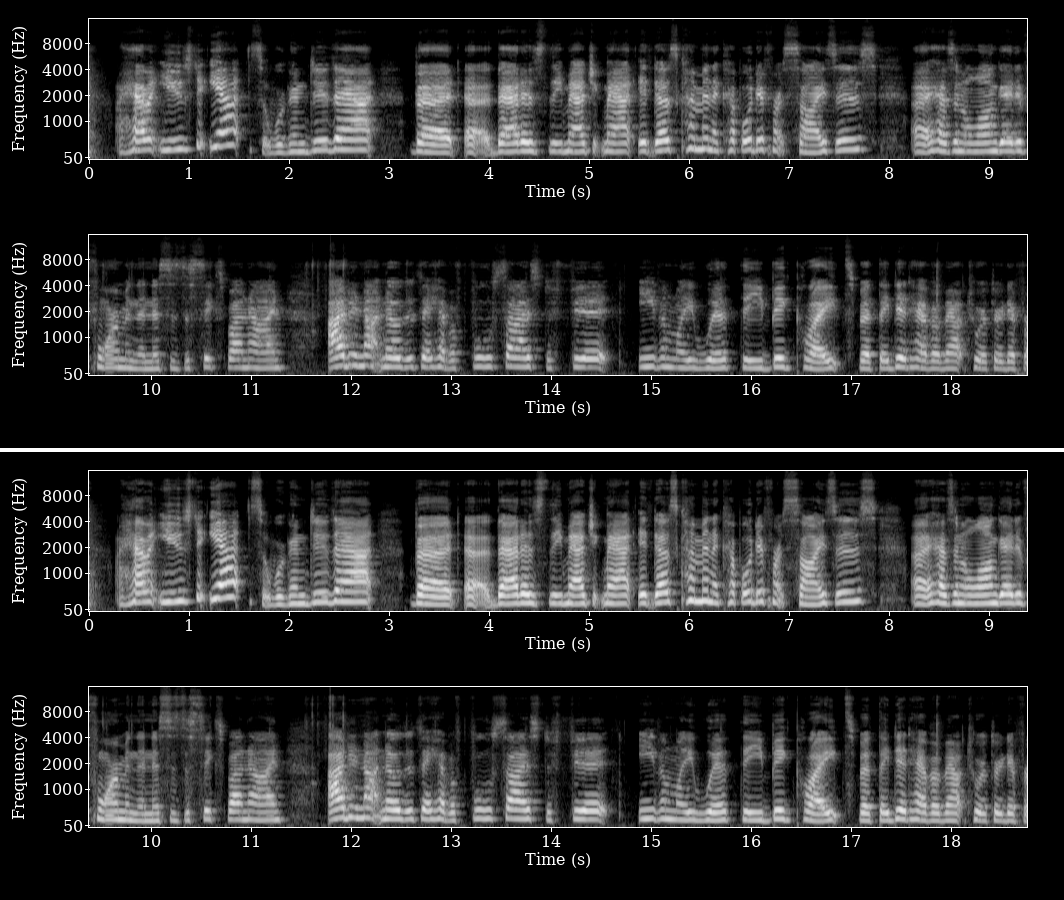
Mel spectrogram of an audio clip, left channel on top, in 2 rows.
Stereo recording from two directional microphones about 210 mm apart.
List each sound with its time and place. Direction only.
0.3 s speech: 40° right (ahead or behind)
